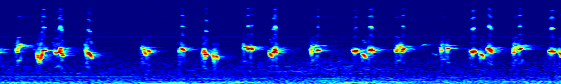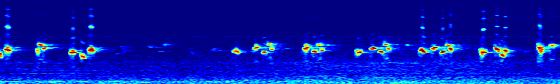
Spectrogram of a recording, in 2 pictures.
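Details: Yellow-vented bulbul, known locally as terucuk, in a full ngeropel song: rapid bubbling runs of short chirpy notes with sharp clicks, delivered in bursts with a short pause near the middle.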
